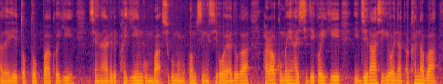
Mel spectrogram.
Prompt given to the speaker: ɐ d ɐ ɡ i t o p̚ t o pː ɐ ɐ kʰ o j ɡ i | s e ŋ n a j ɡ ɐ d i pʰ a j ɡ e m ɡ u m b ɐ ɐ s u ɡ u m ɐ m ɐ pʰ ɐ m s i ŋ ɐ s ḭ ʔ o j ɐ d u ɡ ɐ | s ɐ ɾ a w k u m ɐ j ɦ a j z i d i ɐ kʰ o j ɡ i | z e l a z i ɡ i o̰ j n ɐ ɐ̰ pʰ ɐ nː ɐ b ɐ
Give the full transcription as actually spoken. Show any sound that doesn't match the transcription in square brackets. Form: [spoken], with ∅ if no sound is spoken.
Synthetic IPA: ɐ d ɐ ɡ i t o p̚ t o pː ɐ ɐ kʰ o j ɡ i | s e ŋ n a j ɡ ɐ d i pʰ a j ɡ e [ŋ] ɡ u m b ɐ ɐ s u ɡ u m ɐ m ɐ pʰ ɐ m s i ŋ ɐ s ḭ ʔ o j ɐ d u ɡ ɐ | [h] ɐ ɾ a w k u m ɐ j ɦ a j [s] i d i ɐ kʰ o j ɡ i | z [i] l a [s] i ɡ i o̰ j n ɐ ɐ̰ [kʰ] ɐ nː ɐ b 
